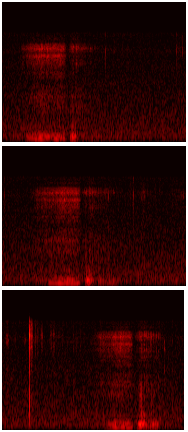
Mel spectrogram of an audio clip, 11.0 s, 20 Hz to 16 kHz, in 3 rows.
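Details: Three slow, rumbling snores with a breathy hiss, about 13 breaths a minute, in a quiet room.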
